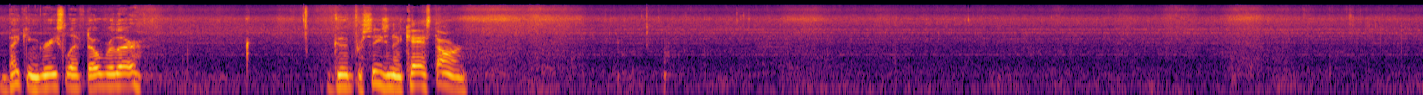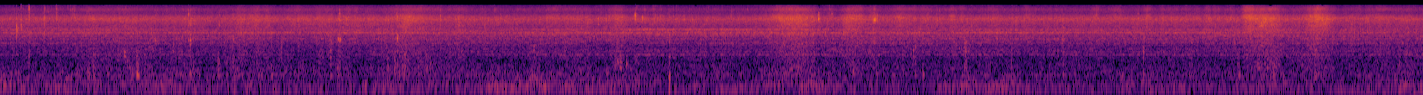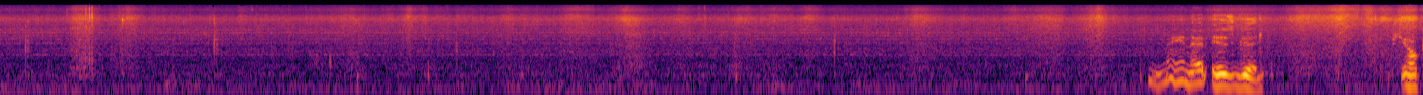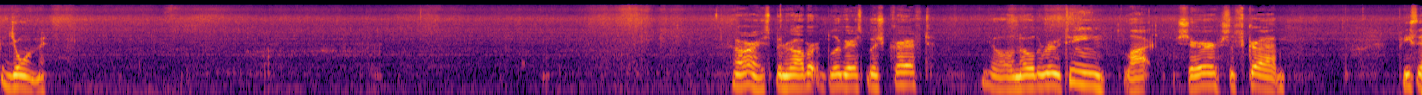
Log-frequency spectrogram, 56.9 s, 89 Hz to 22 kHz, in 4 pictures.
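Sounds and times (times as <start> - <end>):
fuel tablet burning hiss: 0.0 - 56.9.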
